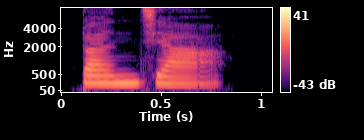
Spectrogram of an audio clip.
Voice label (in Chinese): "搬家", Chinese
